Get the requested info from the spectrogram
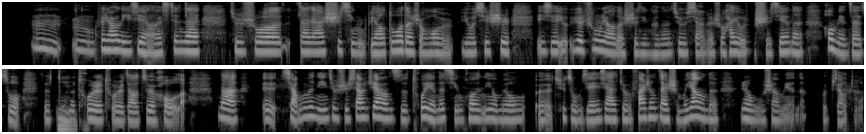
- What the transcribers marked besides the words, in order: none
- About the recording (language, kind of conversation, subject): Chinese, advice, 我怎样才能停止拖延并养成新习惯？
